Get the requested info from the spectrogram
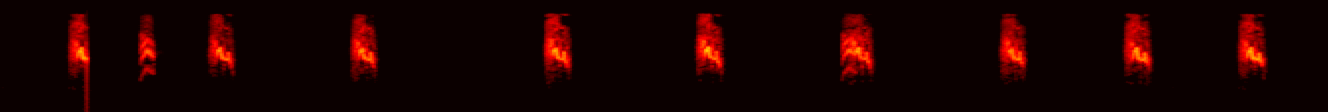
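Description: A house sparrow gives ten short, bright chirps at an uneven pace of about one per second against a quiet background.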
